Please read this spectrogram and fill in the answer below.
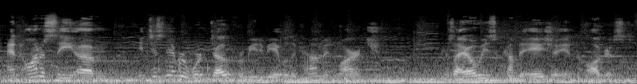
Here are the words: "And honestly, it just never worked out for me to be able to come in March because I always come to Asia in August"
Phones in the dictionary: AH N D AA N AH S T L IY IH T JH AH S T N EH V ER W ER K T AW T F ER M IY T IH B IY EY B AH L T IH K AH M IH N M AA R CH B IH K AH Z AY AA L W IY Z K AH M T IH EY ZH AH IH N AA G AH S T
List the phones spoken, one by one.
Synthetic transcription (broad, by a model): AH N AA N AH S T L IY IH T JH AH S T N EH V ER W ER K T AW T F ER M IY T IH B IY EY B L T IH K AH M IH N M AA R CH K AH Z AY AA L W IY Z K AH M T IH EY ZH AH IH N AA G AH S T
